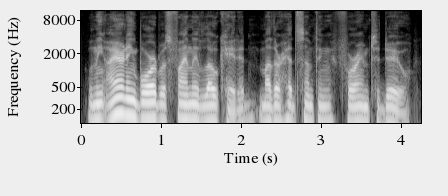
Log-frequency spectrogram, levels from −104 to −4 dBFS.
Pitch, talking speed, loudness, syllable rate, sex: 115 Hz, 195 wpm, -19 LUFS, 5.8 syllables/s, male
